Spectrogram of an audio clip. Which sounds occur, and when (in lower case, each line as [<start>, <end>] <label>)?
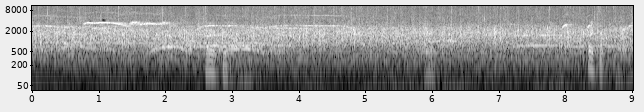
[0.00, 2.10] whistling
[0.00, 4.13] cheering
[0.00, 9.01] applause
[2.44, 4.88] whistling
[2.55, 3.00] man speaking
[5.87, 6.06] man speaking
[5.89, 6.51] cheering
[6.92, 9.01] cheering
[7.91, 8.47] whistling
[8.32, 8.60] man speaking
